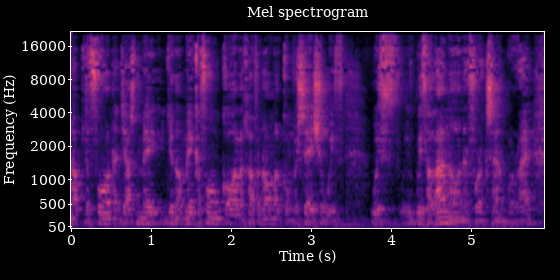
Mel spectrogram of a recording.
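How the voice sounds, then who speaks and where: Talking at a very fast pace, a man speaks with a Spanish accent. His medium pitch carries fairly even intonation. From northwest Spain. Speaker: property developer. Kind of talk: casual talk to camera. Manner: hesitant, many fillers.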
